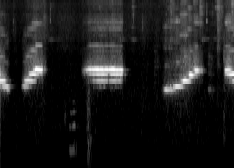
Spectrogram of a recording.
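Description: Four airy, breathy whistle tones from a bone pigeon whistle blown by mouth across narrow bone slits protruding from its main body like bagpipe reeds, each swelling and fading with short quiet gaps between, fairly loud with a reedy, multi-pitched shimmer.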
